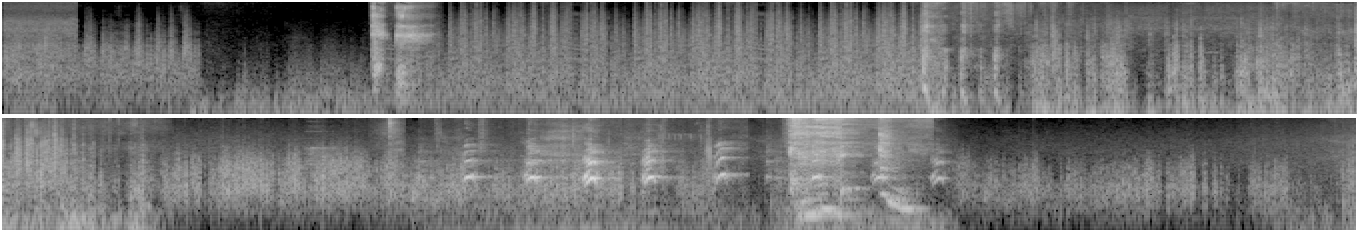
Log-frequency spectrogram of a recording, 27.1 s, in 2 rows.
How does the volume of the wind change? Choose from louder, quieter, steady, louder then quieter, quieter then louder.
louder then quieter.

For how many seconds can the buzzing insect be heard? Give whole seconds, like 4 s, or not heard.
not heard.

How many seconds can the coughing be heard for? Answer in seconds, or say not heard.
3 s.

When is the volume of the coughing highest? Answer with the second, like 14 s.
22 s.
